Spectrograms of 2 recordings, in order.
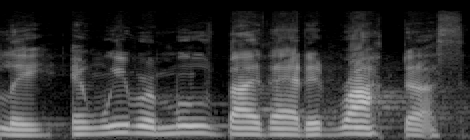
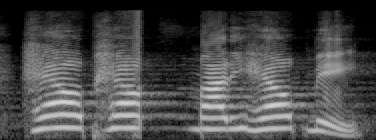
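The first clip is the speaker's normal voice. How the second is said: high-pitched acted cry for help; yelling for help; 6 semitones higher than usual. Fallen hiker yelling for somebody, acted cry for help. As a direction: call out as if dangling from a branch. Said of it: "he was yelling".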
